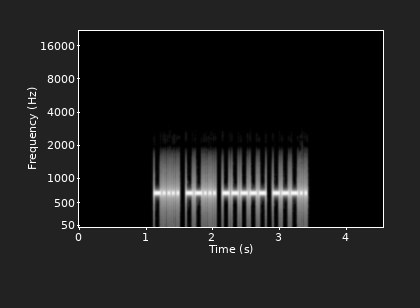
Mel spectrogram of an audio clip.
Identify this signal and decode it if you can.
Morse code, heard as a keyed tone, about 34 wpm, 700 Hz. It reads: 6708
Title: Numbers - 4-Digit 35wpm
